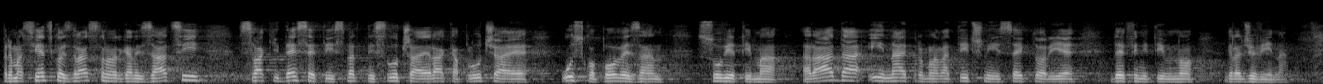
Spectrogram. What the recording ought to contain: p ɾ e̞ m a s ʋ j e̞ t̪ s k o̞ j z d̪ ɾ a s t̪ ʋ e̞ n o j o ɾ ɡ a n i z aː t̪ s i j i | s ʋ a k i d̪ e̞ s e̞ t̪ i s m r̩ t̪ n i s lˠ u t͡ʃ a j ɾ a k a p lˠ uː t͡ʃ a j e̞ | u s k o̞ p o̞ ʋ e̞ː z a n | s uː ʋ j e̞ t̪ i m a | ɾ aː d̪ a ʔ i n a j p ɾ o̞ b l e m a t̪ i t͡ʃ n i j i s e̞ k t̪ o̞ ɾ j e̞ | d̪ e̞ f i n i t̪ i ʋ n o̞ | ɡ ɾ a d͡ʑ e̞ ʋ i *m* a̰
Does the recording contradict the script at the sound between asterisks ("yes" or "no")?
yes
